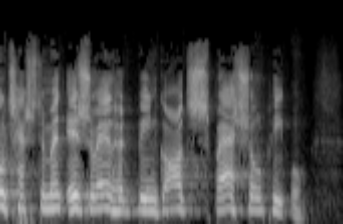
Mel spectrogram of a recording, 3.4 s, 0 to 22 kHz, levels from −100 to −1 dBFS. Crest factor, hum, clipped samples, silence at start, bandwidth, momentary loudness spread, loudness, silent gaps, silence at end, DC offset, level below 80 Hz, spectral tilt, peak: 16 dB; none; under 0.1%; 0 s; 12 kHz; 10 LU; -33 LUFS; none; 0.4 s; under 0.1%; -66 dBFS; -3.5 dB/octave; -16 dBFS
